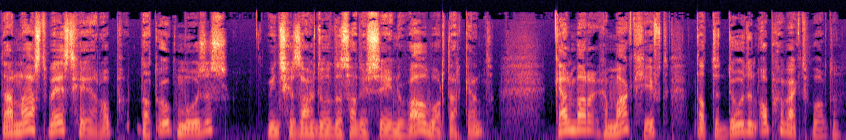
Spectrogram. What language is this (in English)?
Dutch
